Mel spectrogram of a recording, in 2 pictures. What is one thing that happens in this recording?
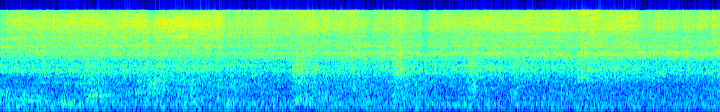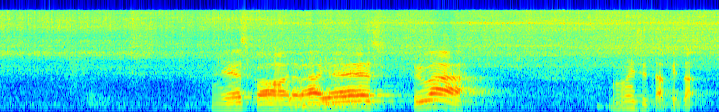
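Small electric motors whir softly as a little wheeled robot rolls across a hard floor.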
